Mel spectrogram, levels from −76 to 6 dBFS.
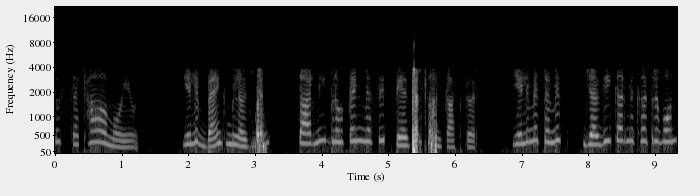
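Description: Across the whole recording the speech has a buzzy, gravelly roughness and nothing above 4 kHz, the mark of the GSM full-rate codec, which fits a 13 kbps stream. It rebuilds the voice from a vocal-tract model excited by sparse, regularly spaced pulses, so fine detail is lost and a harsh grain remains.

From 2.92 to 3.19 s, just after "ییلِہ بینک", the voice breaks into squawks and gargling pops. These are GSM bit errors at a rate near 3 percent. Corrupted filter, pitch and gain values distort the spectrum and spike the level across a run of frames. The same damage returns from 5.36 to 5.74 s, just before "کتھ کٔر", this time over a somewhat longer stretch of frames.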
